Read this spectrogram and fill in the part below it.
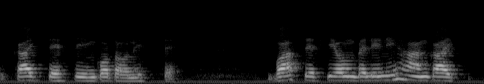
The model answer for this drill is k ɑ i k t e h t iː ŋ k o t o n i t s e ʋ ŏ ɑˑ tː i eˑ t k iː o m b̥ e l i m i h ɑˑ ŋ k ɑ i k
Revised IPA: k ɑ i k t e h t iː ŋ k o t o n i t s e ʋ ŏ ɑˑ tː i eˑ t k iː o m b̥ e l i n i h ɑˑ ŋ k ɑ i k

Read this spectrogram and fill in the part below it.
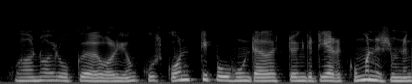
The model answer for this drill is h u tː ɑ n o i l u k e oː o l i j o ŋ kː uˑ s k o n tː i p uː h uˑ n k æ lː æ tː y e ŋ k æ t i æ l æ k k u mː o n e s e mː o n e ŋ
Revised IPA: h u ɑ n o i l u k e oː o l i j o ŋ kː uˑ s k o n tː i p uː h uˑ n t æ lː æ tː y e ŋ k æ t i æ r æ k k u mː o n e s e mː o n e ŋ

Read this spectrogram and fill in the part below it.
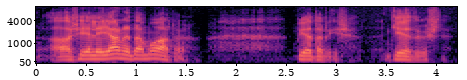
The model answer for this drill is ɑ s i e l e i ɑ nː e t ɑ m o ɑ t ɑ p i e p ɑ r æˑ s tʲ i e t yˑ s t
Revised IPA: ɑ s i e l e i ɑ nː e t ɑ m o ɑ t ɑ p i e t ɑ r iˑ s tʲ i e t yˑ s t

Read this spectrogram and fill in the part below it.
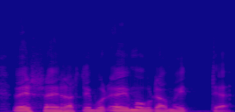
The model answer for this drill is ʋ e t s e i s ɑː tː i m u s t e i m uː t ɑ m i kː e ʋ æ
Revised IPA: ʋ e s s e i s ɑ tː i m u t e i m uː t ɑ m i tː e æ

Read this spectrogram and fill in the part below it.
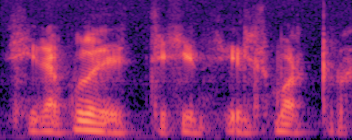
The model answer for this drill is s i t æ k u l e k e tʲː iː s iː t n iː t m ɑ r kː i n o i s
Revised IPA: s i t æ k u l e t e tʲː iː s i t n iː s m ɑ r kː i n o i s

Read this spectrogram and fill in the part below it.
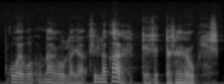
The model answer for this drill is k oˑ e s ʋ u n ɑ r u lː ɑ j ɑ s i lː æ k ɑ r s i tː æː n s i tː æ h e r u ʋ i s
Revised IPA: k oˑ e ʋ u n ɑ r u lː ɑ j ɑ s i lː æ k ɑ r h i tː iː n s i tː æ s e r u ʋ i s

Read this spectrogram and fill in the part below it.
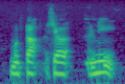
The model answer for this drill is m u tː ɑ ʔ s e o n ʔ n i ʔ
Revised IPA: m u tː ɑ ʔ s e o ʔ n iː ʔ

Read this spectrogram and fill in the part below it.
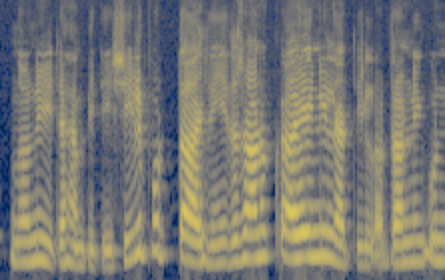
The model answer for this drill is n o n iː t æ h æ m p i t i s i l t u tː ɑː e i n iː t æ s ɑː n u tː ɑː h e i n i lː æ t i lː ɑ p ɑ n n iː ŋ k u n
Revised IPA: n o n iː t æ h æ m p i t i s i l p u tː ɑː e i n iː t æ s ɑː n u kː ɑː h e i n i lː æ t i lː ɑ t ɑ n n iː ŋ k u n

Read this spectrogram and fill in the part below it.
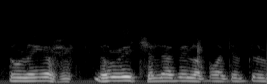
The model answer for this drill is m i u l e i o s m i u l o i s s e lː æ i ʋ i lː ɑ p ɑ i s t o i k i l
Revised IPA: m i u l e i o s m i u l o i t s e lː æ i ʋ i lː ɑ p ɑ i t o i k y l

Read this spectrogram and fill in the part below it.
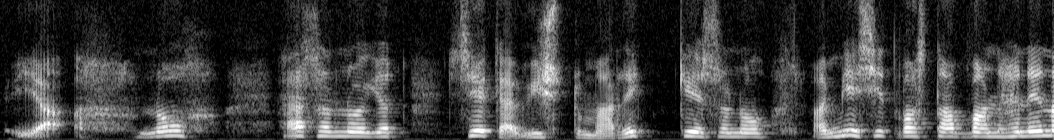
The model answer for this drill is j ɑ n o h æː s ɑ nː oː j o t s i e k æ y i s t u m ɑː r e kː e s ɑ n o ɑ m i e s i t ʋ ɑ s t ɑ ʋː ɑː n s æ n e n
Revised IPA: j ɑ n o h æː s ɑ nː oː j o t s i e k æ y i s t u m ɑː r e kː e s ɑ n o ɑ m i e s i t ʋ ɑ s t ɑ ʋː ɑː n h æ n e n

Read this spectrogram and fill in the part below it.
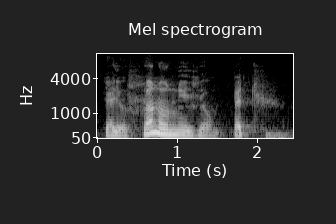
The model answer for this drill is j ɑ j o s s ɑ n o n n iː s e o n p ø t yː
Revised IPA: j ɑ j o s s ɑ n o n n iː s e o m p ø t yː

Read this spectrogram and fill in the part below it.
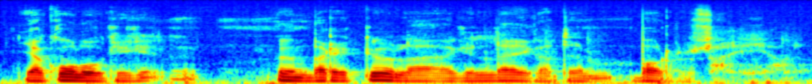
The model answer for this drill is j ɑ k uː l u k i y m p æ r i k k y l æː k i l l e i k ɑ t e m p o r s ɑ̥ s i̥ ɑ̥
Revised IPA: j ɑ k u l u k i y m p æ r i k k y l æː k i l l e i k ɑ t e m p o r s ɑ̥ h i̥ ɑ̥

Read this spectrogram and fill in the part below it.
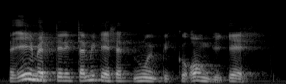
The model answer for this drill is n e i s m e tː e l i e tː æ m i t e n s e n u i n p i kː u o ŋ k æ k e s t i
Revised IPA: n e i h m e tː e l i e tː æ m i t e n s e n u i m p i kː u o ŋ k i k e s t i

